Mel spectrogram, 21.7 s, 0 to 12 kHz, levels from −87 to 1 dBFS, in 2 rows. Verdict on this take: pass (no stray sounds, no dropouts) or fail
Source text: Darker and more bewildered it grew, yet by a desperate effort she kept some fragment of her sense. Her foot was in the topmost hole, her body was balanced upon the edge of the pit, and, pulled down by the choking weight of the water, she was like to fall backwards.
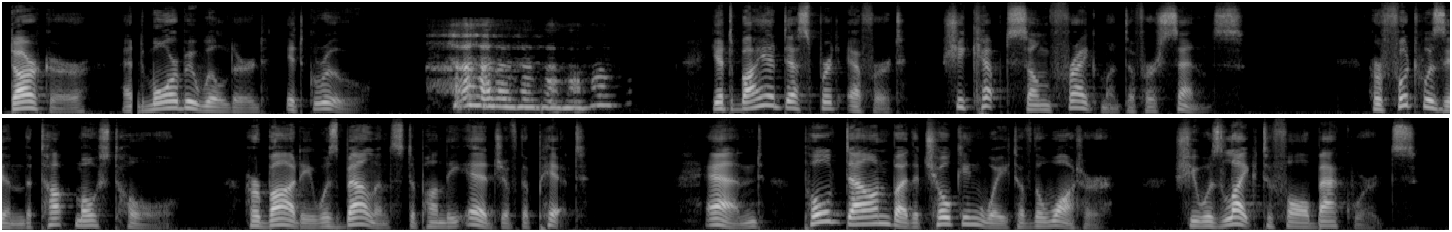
fail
